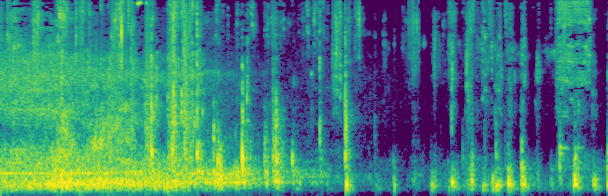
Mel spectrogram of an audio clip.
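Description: Scraping and crackling from hands working a clear plastic-framed panel against a motorhome's side wall, dense for about two and a half seconds, then a few scattered light clicks.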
